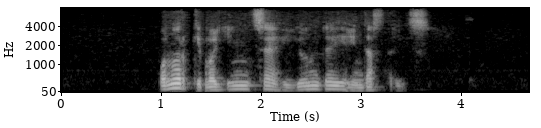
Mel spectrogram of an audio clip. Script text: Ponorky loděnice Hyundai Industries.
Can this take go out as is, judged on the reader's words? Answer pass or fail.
pass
